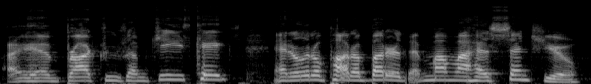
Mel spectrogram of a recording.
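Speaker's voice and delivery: wolf imitating a little girl; wolf faking a girl. Wolf at the door, mock little girl voice. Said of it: "speaking like a little girl as well as he could".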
